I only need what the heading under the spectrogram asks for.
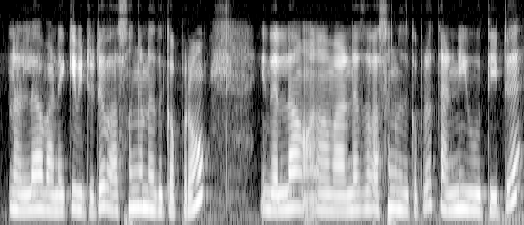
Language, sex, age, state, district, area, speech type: Tamil, female, 18-30, Tamil Nadu, Erode, rural, spontaneous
